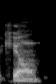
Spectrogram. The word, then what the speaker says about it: Kiln: Kiln, Kiln, the Kiln. That's how they Kiln. pronounce it. Kiln.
